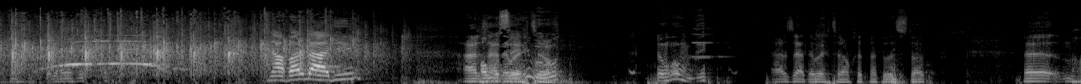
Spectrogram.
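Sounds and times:
audience applause: 0:00.0 - 0:04.4
speech: 0:02.7 - 0:03.7, 0:04.6 - 0:05.7, 0:06.6 - 0:07.2, 0:07.8 - 0:09.5, 0:10.2 - 0:10.7.

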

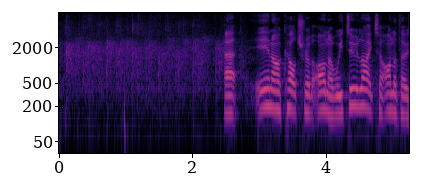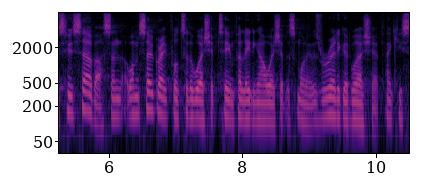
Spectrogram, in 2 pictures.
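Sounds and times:
church congregation applauding the worship team during a morning service: 0:00.0 - 0:02.9
speech: 0:02.4 - 0:10.4.

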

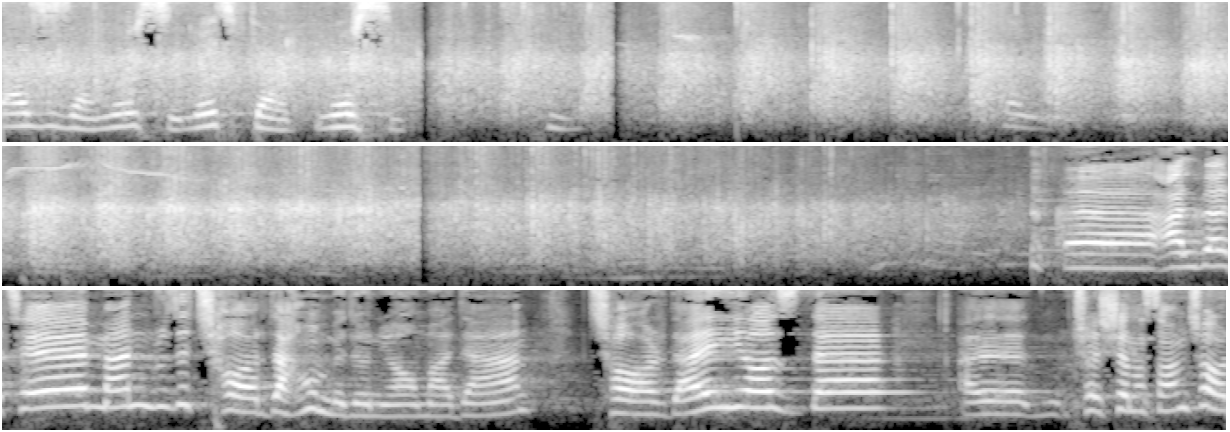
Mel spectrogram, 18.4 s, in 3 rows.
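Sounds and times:
audience applause: 0:00.0 - 0:11.5
speech: 0:00.1 - 0:03.0, 0:12.0 - 0:18.3.

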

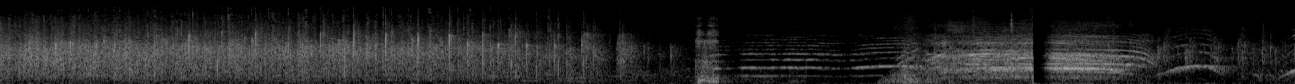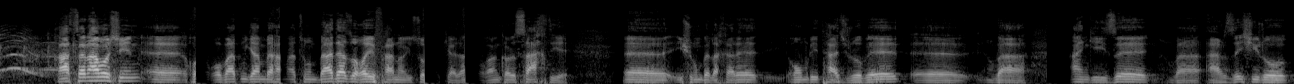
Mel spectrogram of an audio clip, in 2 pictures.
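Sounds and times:
audience applause: 0:00.0 - 0:07.1, 0:09.3 - 0:13.7
raised voices calling out and cheering: 0:07.2 - 0:12.2
speech: 0:13.5 - 0:25.8.

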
